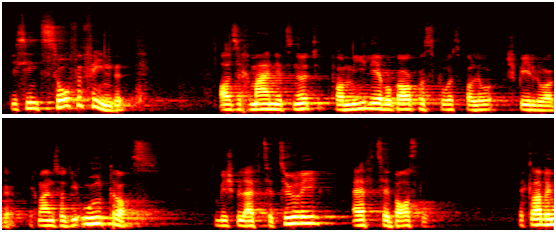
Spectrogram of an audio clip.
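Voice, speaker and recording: A man's voice: on the high side, warm tone. A man with a Swiss German accent preaching a sermon in a conversational way, asking rhetorical questions. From Switzerland. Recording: echoey hall with long reverb.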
